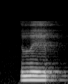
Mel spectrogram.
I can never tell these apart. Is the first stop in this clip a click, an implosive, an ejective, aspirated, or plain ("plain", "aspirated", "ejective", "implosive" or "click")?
plain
